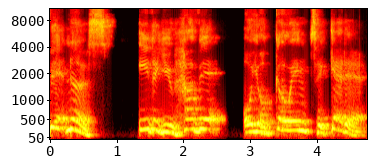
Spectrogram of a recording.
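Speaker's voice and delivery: high, drawn-out, hollered coach-style shout. Retelling what the coach shouted during burpee training: imitating Justin shouting. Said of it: "he shouts".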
